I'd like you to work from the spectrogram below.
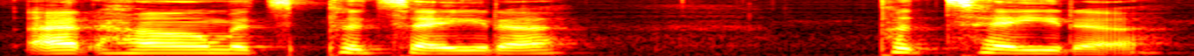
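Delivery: ordinary talk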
